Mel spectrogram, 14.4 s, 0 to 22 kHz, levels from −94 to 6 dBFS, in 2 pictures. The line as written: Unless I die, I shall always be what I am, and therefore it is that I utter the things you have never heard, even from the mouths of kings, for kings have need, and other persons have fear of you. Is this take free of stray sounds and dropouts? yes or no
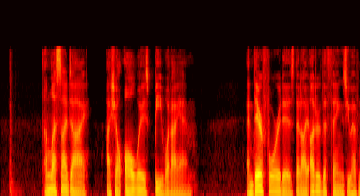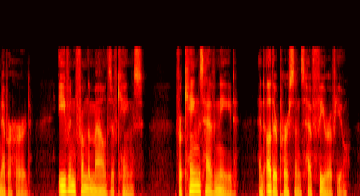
no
